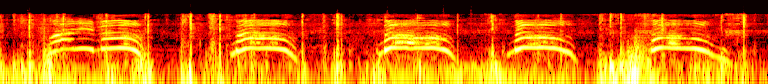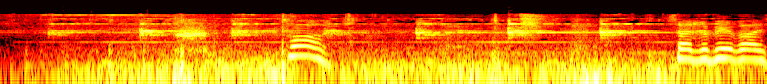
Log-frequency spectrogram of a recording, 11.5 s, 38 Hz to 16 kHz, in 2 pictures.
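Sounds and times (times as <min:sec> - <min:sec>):
train rumbling along railway track: 0:00.0 - 0:11.4
speech: 0:00.4 - 0:05.6, 0:07.9 - 0:08.5, 0:10.8 - 0:11.4
brief sliding horn-like tone: 0:01.7 - 0:07.2
thin metallic whines: 0:01.8 - 0:08.2.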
